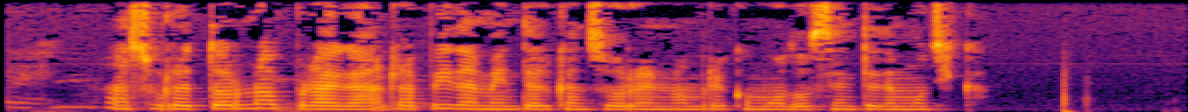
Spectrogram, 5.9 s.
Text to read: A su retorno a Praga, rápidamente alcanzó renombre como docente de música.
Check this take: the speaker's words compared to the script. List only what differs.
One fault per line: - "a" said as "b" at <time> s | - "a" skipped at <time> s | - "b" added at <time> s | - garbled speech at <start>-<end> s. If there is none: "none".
none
